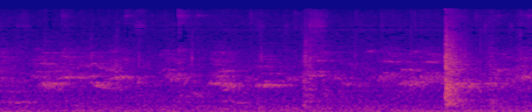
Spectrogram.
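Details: A female Boston Terrier gives soft, wavering whines, then a single sharp yip.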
